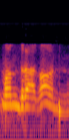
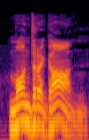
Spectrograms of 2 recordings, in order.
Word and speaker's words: Mondragon: Pronounce it Mondragon with the accent on the last syllable. Mondragon, okay.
